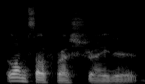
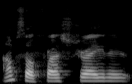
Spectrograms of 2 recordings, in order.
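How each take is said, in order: First: Much lower, much softer, groaned out; groaning frustration. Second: Slow, softer exasperated complaint; frustrated. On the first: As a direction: sink into a defeated groan. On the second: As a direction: drag the words out in weary frustration. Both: Real, not acted.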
